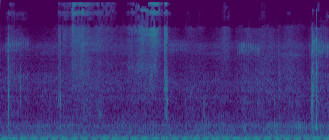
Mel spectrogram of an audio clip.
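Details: Low, regular rumbling purr of a cat, pulsing about twice and a half per second, mixed with brief rustling and clicking noises.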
